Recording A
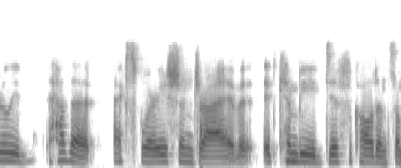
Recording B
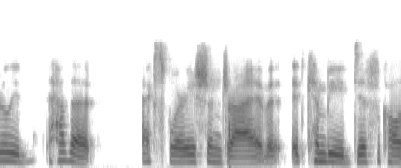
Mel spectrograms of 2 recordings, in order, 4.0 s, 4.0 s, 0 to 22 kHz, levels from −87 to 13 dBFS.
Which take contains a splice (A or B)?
A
